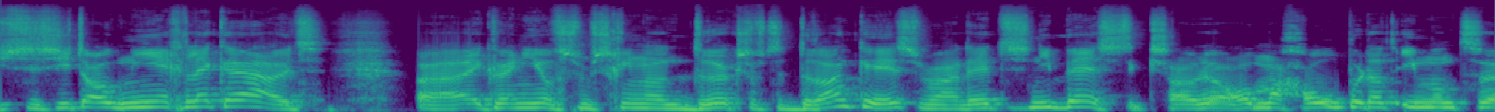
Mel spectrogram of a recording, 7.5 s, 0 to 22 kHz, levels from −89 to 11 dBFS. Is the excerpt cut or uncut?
uncut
